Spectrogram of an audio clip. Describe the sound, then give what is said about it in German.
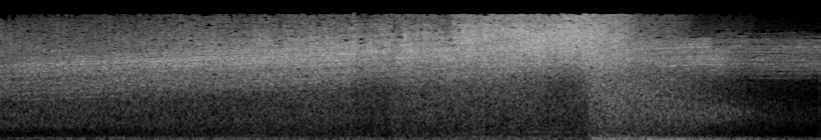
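An airplane roars past overhead, its broad rushing engine noise swelling to a loud, rumbling peak near the end before starting to fade away. No one speaks. “Die Fußballer steigen in ein Flugzeug, fliegen ein paar Stunden und sind im WM-Stadion.”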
